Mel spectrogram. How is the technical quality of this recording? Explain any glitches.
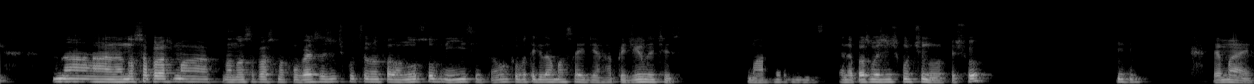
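No glitches or faults here.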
